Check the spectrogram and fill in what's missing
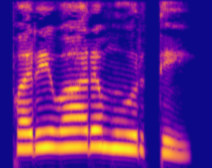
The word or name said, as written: ಪರಿವಾರಮೂರ್ತಿ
